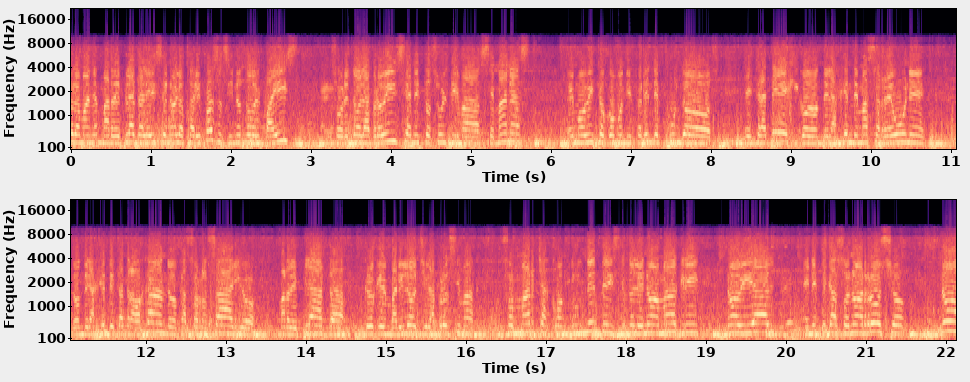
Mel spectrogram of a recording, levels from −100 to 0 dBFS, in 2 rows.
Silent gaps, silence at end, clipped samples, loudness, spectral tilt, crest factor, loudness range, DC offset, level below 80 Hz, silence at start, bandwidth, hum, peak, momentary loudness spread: none; 0 s; 0.3%; -7 LUFS; -5 dB/octave; 6 dB; 1 LU; 0.3%; -24 dBFS; 0 s; 10 kHz; none; 0 dBFS; 4 LU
